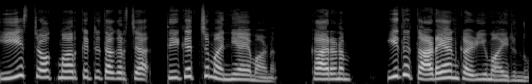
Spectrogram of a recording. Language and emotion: Malayalam, angry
